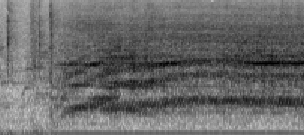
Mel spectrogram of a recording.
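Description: Oster electric hand mixer starting up about half a second in, its motor whine rising briefly and then holding steady as the beaters churn thick churro dough.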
